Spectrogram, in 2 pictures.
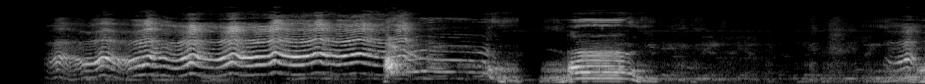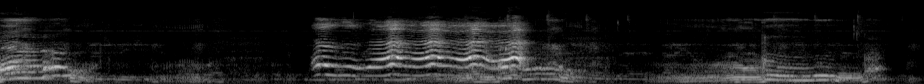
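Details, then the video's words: Bichon Frise singing along with another dog indoors: long wavering, warbling high whines with quick vibrato in sustained bursts, alternating with lower yowling notes and short pauses. "the bichon frise and lily having a sing along"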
